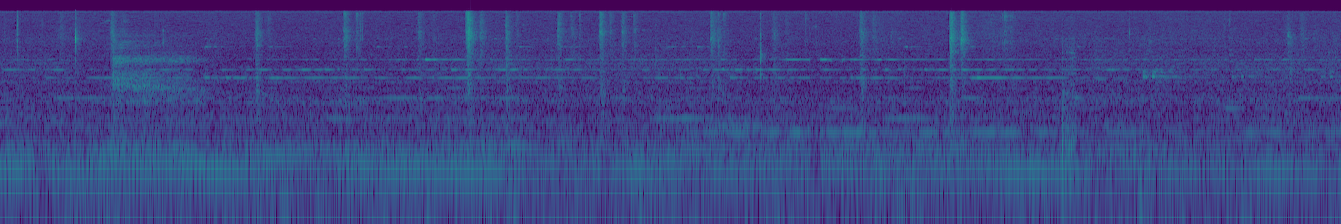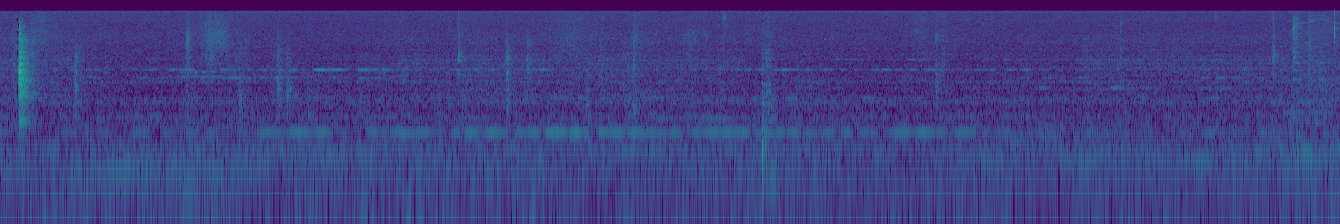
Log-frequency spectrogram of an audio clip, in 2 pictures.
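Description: Faint background music, with a few sharp small metallic clicks from pliers twisting open tiny aluminium jump rings; the loudest click comes about ten seconds in.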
